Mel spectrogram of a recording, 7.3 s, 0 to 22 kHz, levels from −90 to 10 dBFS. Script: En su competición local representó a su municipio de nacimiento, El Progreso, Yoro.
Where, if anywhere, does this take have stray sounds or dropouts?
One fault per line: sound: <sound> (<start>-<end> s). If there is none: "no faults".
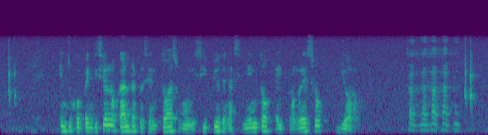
sound: laugh (6.1-6.9 s)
